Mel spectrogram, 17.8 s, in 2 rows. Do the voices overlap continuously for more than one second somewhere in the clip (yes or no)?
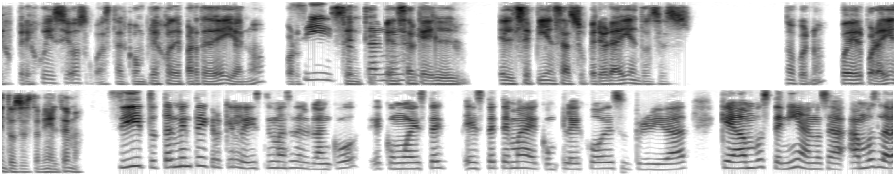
yes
